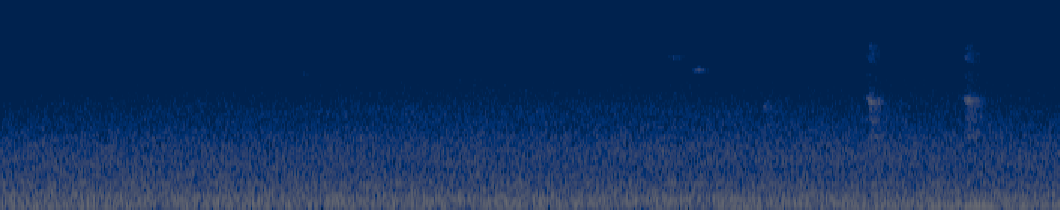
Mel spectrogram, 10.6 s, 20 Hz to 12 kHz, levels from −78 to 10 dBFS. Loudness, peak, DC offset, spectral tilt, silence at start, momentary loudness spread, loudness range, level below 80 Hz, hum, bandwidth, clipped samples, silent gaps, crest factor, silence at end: -50 LUFS; -36 dBFS; under 0.1%; -6.5 dB/octave; 0 s; 2 LU; 1 LU; -56 dBFS; none; 11.5 kHz; under 0.1%; none; 14 dB; 0 s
